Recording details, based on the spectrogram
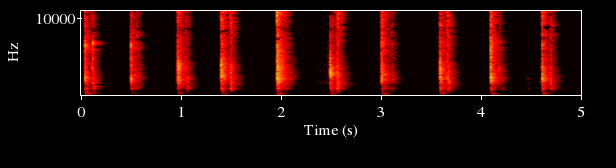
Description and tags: Old keyboard
Recording of an old computer keyboard with space between each key press.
